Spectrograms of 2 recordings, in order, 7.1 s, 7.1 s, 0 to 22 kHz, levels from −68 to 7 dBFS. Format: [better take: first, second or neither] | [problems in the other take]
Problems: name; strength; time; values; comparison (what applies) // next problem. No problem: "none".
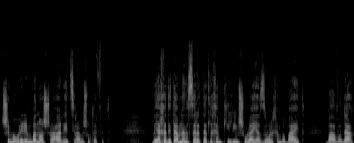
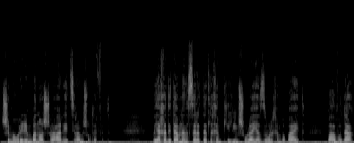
first | low rumble; faint; throughout; 20 dB below the speech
